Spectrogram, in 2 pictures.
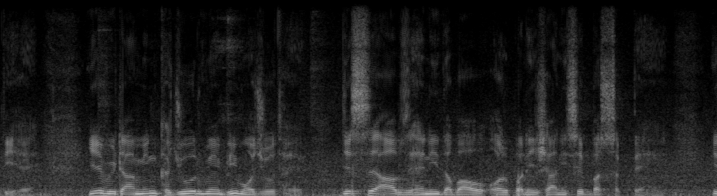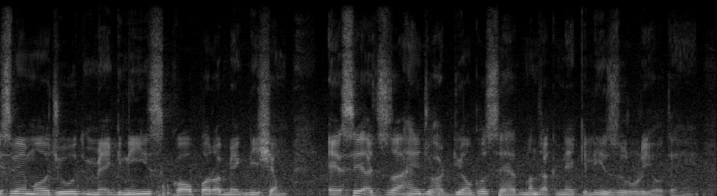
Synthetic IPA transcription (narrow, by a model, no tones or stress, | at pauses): t̪iɦɛː | jeːʋɪʈaːmĩːnkʰɐd͡ʒuːɾmẽbʱimɔːd͡ʒuːd̪ɦɛː | d͡ʒɪsːeaːpzɪɦnid̪ɐbaːoʔɔːɾpɐɾeːʃaːnisebɐt͡ʃʰsɐk̚t̪eɦɛ̰̃ː | ɪsmẽmɔːd͡ʒuːd̪mɛːɡniːzkɔːpəɾɔːɾmɛːɡniːʃiəm | ɛːseɐd͡ʒzaɦɛ̃d͡ʒoːɦɐɖːijõkosɛɦət̪mə̃nd̪ɾɐkʰnekeliezɐɾuːɾiɦoːt̪eɦɛ̰̃ː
